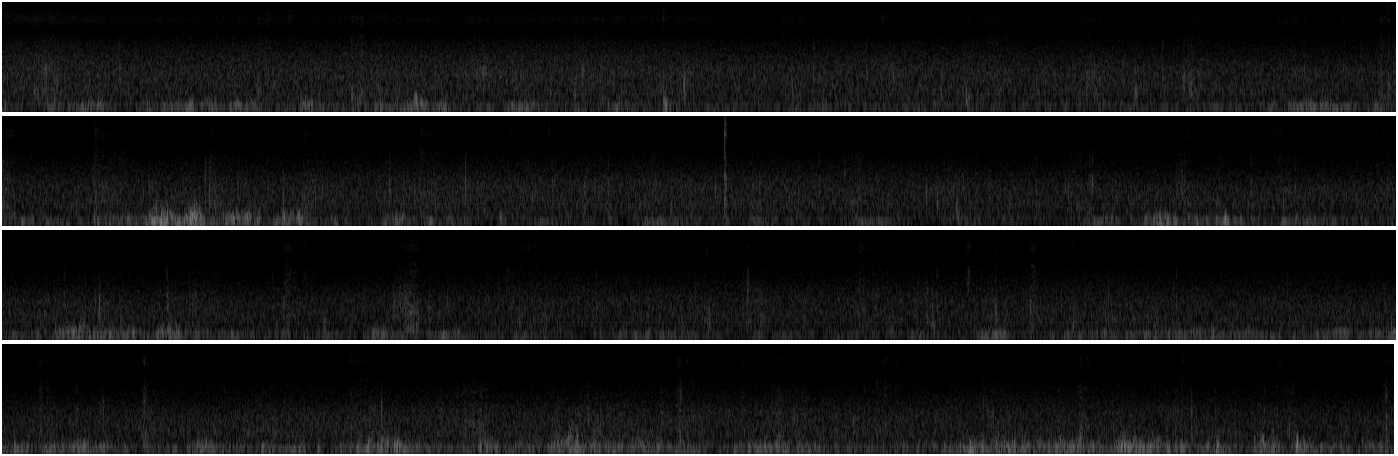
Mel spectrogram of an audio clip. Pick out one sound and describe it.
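Wind gusts rumble against the microphone outdoors.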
